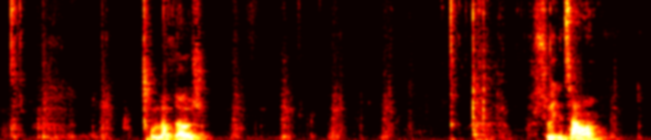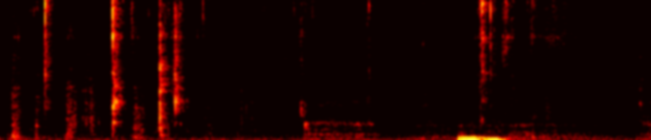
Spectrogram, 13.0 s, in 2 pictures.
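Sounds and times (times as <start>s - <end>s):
close-up chewing: 0.0s - 5.4s, 6.0s - 10.8s
person humming: 11.1s - 11.7s.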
